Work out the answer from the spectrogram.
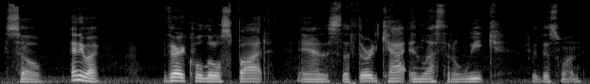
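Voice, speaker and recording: A man with a raspy voice today, talking casually and thoughtfully to a camera while checking traps outdoors, with filler ums and restarts. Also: mid-range voice, fairly even intonation, moderate pace, a little mellow. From southern Arizona. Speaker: trapper filming his trapline. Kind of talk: casual outdoor vlog narration. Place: outdoors in desert washes.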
